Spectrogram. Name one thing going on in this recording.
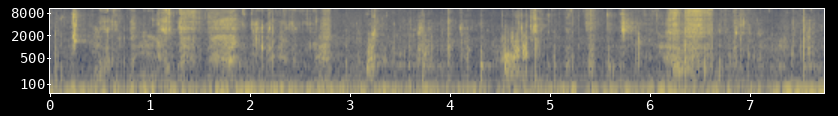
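A young woman slurps food close to a microphone.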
